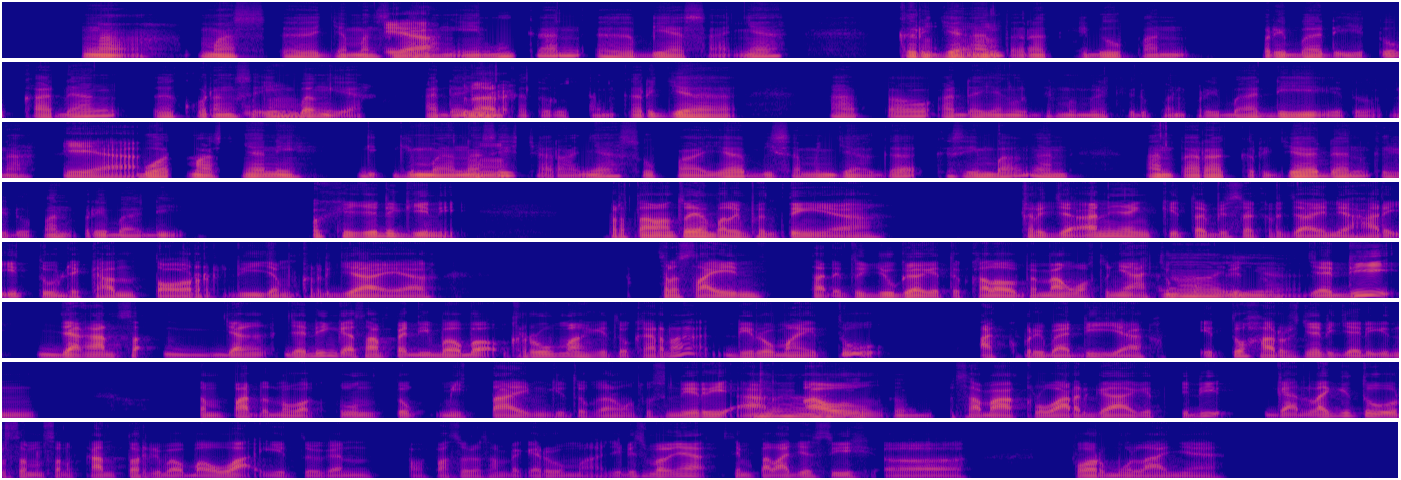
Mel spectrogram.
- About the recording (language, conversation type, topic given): Indonesian, podcast, Gimana kamu menjaga keseimbangan kerja dan kehidupan pribadi?
- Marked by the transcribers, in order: other background noise; in English: "me time"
